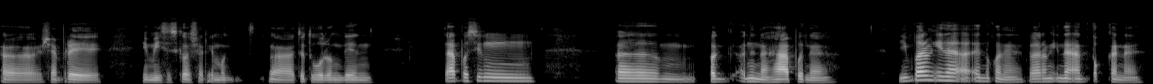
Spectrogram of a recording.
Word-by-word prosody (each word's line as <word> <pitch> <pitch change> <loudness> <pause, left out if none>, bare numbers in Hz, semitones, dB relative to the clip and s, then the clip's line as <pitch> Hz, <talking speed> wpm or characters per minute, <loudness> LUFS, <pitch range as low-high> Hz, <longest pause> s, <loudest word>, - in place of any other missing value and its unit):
ah, 105 -2 -1
siyempre 110 -1 +1 0.4
'yung 110 - -3
misis 105 +1 -2
ko 120 -3 -1
siya - - -7
rin - - -5
mag 100 - -10 0.4
ah, 105 -2 0
tutulong 105 -1 -3
din. 105 -1 -2 0.8
Tapos 160 - +4
'yung, 170 -1 -1 1.3
um, 140 -2 +3 0.4
pag 135 -2 +2 0.2
ano 145 - 0
na 115 -5 0
hapon 120 +1 +5
na, 100 -1 -1 0.8
'yung 160 +3 -5
parang 205 +1 +8
ina-ano 175 -4 +3
ka 145 - -1
na, 110 0 -3
parang 135 +2 +1
inaantok 140 -2 +1
ka 125 - +2
na, 105 -2 -5
120 Hz, 145 wpm, -26 LUFS, 105-140 Hz, 1.3 s, parang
